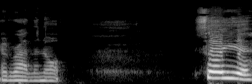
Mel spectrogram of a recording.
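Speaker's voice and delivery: speaking through a yawn. Complaining about mushy scenes, yawning while talking. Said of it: "sorry, I'm yawning again".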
